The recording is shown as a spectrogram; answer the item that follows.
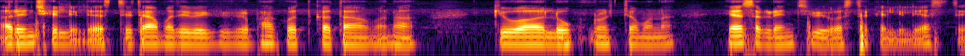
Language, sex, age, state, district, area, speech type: Marathi, male, 30-45, Maharashtra, Amravati, urban, spontaneous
